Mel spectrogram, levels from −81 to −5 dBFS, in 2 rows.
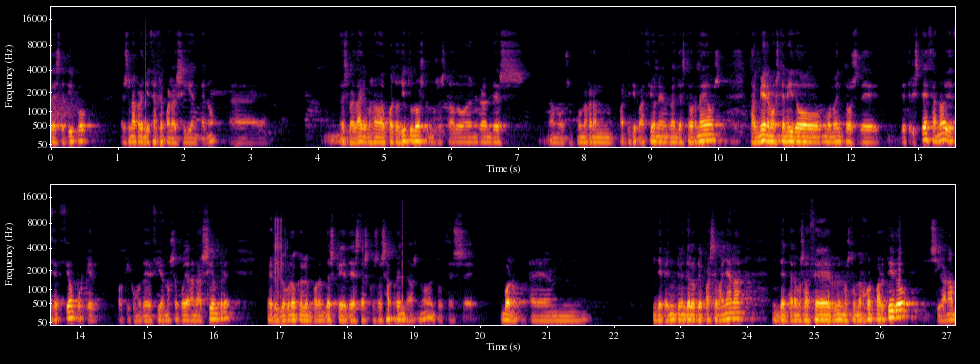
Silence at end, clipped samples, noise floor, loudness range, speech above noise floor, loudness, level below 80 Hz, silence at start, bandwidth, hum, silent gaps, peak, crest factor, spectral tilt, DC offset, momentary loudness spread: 0 s; under 0.1%; -81 dBFS; 9 LU; 60 dB; -21 LUFS; -48 dBFS; 0 s; 12 kHz; none; none; 0 dBFS; 20 dB; -8 dB/octave; under 0.1%; 19 LU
